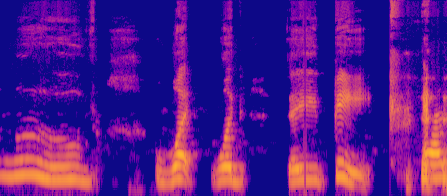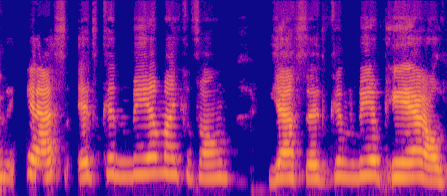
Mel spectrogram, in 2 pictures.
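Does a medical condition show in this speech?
Yes: cerebral palsy, mixed, moderate.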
